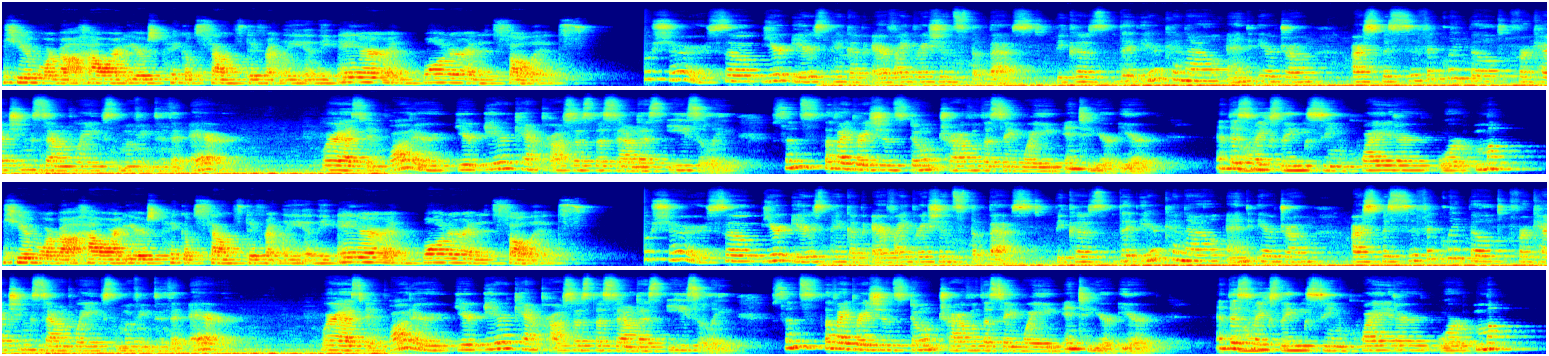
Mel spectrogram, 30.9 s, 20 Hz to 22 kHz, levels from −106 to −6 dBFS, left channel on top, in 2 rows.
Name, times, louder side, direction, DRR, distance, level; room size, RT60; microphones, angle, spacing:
voice 1, 0.0-5.8 27.8-28.0 28.4-28.5, right 2 dB, 65° right, -5 dB, 0.7 m, -27 dB
voice 2, 6.4-10.3 10.5-13.1 13.5-17.7 18.6-22.7 23.2-26.9 27.6-30.3, right 1 dB, 30° right, -4 dB, 0.8 m, -30 dB
sound 1, 8.1-19.3, equal, 55° left, 0.6 m, -29 dB
2.5 x 2.3 x 3.7 m, 0.84 s
head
